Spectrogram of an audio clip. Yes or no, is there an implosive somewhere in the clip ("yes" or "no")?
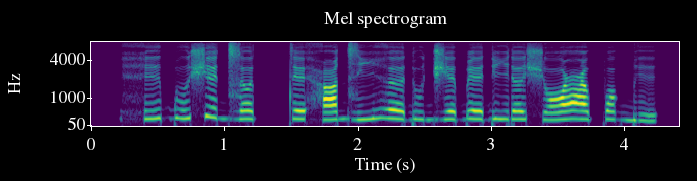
yes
